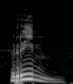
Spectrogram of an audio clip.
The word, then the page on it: rim: Roon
